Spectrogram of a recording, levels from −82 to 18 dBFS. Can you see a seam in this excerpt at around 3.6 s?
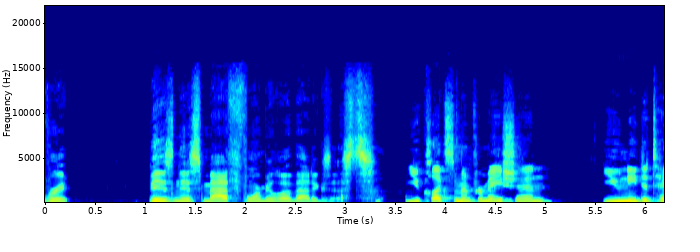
yes; 1 cut; at 3.6 s

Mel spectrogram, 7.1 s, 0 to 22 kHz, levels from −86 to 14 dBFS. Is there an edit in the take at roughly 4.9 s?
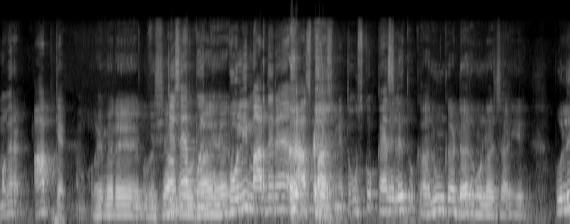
yes; 3 cuts; at 0.8 s, 1.9 s, 4.9 s

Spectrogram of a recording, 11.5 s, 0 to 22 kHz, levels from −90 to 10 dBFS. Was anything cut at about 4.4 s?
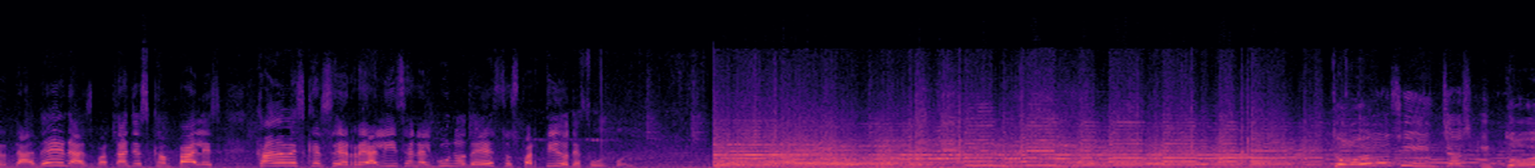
yes; 1 cut; at 4.4 s

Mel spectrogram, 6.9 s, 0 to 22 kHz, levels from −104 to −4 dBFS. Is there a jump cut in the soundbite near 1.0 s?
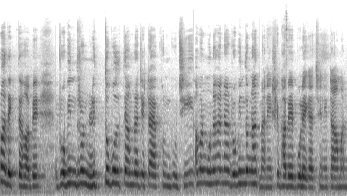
yes; 3 cuts; at 1.0 s, 3.9 s, 5.2 s

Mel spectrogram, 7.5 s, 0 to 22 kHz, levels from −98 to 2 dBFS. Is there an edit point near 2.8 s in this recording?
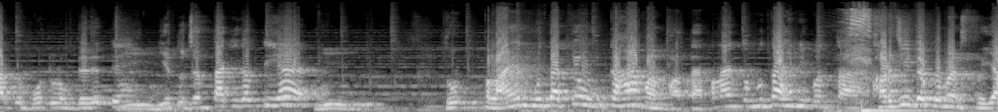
no; 1 cut; at 6.5 s

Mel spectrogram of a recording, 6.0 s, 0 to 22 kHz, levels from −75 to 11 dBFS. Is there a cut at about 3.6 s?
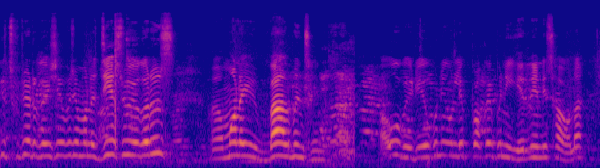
yes; 1 cut; at 3.6 s

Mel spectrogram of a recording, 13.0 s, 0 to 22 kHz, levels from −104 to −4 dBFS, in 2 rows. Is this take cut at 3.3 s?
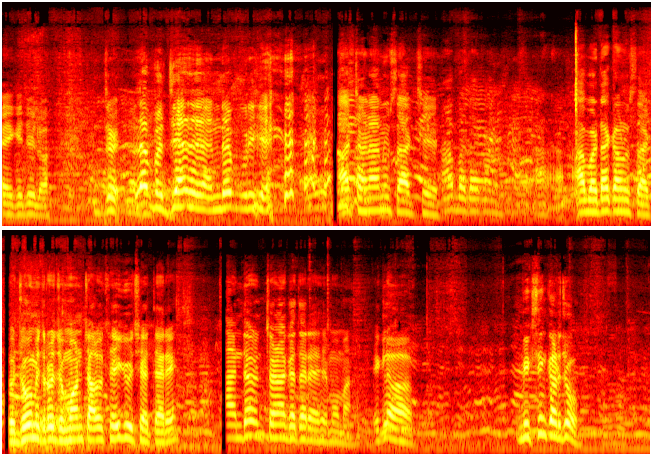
yes; 3 cuts; at 3.3 s, 6.5 s, 8.7 s

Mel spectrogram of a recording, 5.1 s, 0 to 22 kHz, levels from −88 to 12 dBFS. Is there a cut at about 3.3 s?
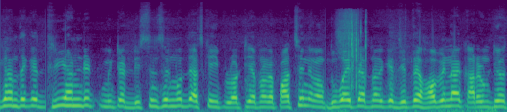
yes; 1 cut; at 3.3 s

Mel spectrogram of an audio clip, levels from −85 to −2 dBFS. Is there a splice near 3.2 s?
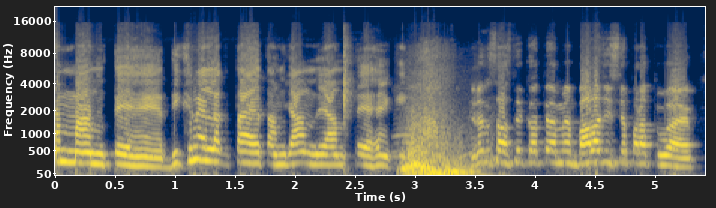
yes; 1 cut; at 3.2 s

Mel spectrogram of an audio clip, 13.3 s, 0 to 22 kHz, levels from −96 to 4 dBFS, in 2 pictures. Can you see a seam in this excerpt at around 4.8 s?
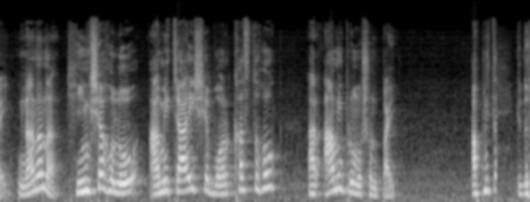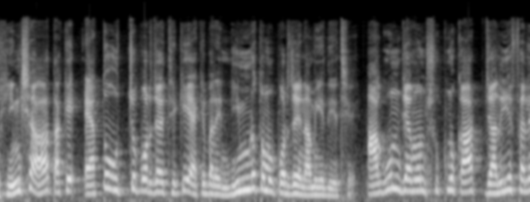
no; 2 cuts; at 6.1 s, 11.1 s

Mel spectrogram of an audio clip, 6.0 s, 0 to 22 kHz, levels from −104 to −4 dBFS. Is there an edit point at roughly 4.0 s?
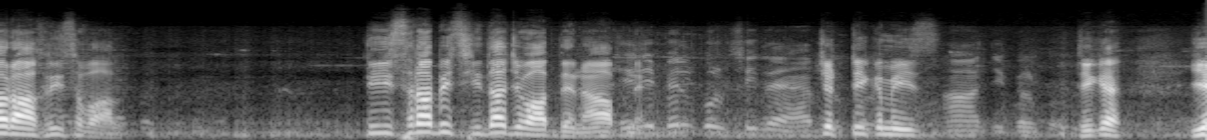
no; 0 cuts

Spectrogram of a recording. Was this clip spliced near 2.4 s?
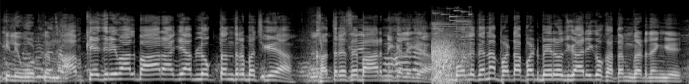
no; 1 cut; at 4.4 s

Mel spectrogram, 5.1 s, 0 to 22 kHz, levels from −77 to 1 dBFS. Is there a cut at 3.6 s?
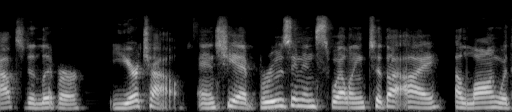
no; 1 cut; at 1.9 s

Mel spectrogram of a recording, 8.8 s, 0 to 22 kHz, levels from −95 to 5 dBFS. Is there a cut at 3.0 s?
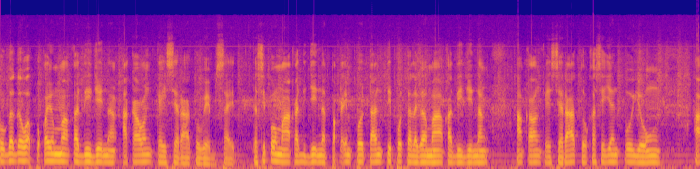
no; 0 cuts

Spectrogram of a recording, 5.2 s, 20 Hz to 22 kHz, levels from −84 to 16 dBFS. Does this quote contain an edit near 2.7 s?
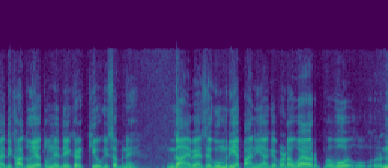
no; 0 cuts

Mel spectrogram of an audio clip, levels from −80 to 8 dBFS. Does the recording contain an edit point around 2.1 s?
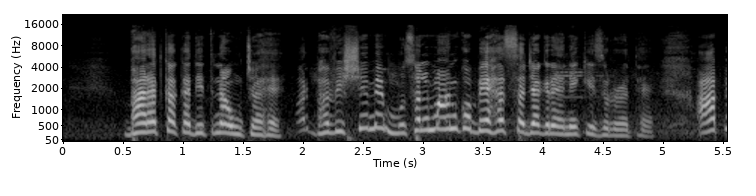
yes; 1 cut; at 2.1 s

